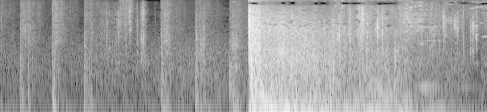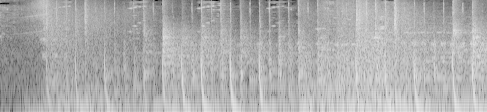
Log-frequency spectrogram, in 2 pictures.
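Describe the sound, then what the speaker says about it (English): Grenade explosion in the mobile shooter COD Mobile, a sudden loud boom after quiet footsteps, a rumbling decay, then continuing gunfire and battle noise. "Grenade out!"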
